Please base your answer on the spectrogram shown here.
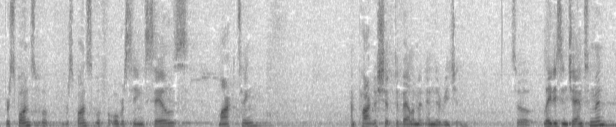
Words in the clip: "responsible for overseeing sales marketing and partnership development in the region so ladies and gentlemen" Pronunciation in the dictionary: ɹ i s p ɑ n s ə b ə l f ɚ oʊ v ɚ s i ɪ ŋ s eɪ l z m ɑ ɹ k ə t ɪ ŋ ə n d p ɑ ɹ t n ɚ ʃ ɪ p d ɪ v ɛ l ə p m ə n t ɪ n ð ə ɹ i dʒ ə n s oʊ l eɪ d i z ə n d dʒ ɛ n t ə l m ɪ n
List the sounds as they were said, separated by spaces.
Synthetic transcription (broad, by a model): ɹ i s p ɑ n s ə b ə l f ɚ oʊ v ɚ s i ɪ ŋ s eɪ l z m ɑ ɹ k ə t ɪ ŋ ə n p ɑ ɹ t n ɚ ʃ ɪ p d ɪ v ɛ l ə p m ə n t ɪ n ð ə ɹ i dʒ ə n s oʊ l eɪ d i z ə n dʒ ɛ n t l m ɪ n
